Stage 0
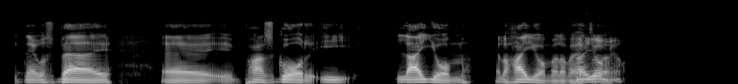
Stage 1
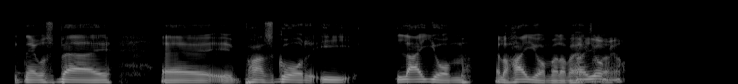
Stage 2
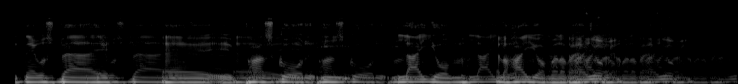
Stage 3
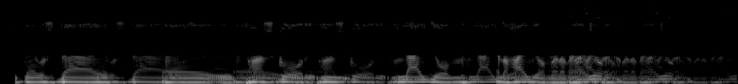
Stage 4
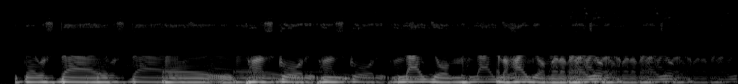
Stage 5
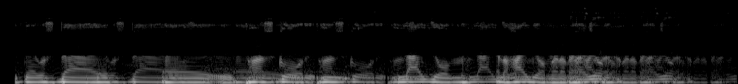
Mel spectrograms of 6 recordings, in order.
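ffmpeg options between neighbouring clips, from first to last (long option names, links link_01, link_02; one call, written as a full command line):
ffmpeg -i in.wav -af "acompressor=threshold=-29dB:ratio=5,volume=-1.5dB" out.wav
ffmpeg -i in.wav -af "firequalizer=gain_entry='entry(120,0);entry(190,-28);entry(270,-4);entry(490,-26);entry(720,-28);entry(1100,-11);entry(5600,-8);entry(9400,13)':delay=0.05:min_phase=1,aecho=1:1:708|1416|2124:0.398|0.111|0.0312,volume=3dB" out.wav
ffmpeg -i in.wav -filter_complex "[0:a]tiltshelf=frequency=1200:gain=-4,acrossover=split=3500[link_01][link_02];[link_02]acompressor=threshold=-56dB:ratio=4:attack=1:release=60[link_03];[link_01][link_03]amix=inputs=2:normalize=0,afftfilt=real='re*(1-between(b*sr/4096,1400,4600))':imag='im*(1-between(b*sr/4096,1400,4600))':win_size=4096:overlap=0.75,volume=5dB" out.wav
ffmpeg -i in.wav -af "bandreject=frequency=7900:width=30,volume=1.5dB" out.wav
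ffmpeg -i in.wav -af "aeval=exprs='sgn(val(0))*max(abs(val(0))-0.001,0)':channel_layout=same,volume=5dB" out.wav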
